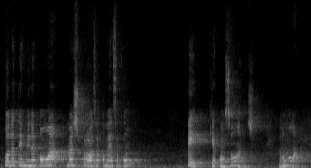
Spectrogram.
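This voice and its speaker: A woman's voice: high voice, fairly bright tone. A woman teacher giving a recorded lesson, patiently explaining step by step and asking her class questions. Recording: echoey room with long reverb.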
